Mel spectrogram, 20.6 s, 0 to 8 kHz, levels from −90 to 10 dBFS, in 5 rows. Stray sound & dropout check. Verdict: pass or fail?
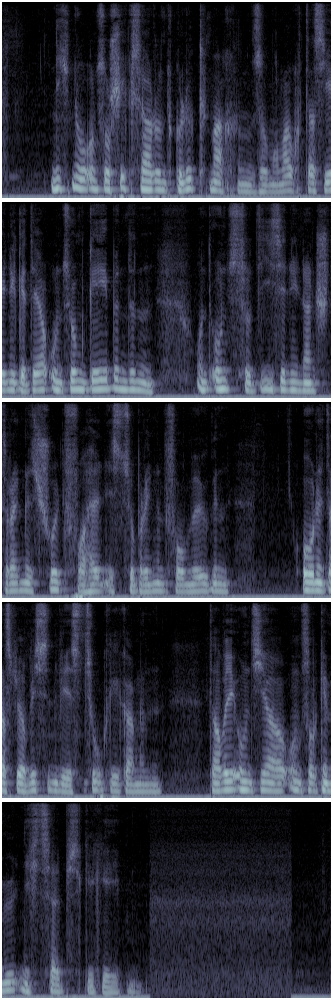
pass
